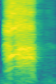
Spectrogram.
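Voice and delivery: shrill high yelp of a birthing deer; high birth cry. Acted. Preacher crying out as the deer gives birth. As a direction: let out a sudden high cry.

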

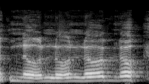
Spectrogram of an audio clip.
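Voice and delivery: loud laughing fit, no's squeezed through; helpless laughter. Real, not acted. Reactor cracking up at the video, helpless real laughter. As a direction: crack up, high and loud, barely getting words out.

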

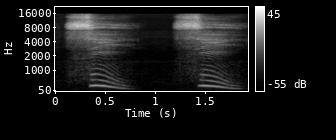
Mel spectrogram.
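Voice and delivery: シー with a drawn-out s, lips stretched wide; lips pulled sideways. Shown as a demonstration. Teacher models the s sound for learners, シー with lips spread. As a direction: stretch the mouth sideways on a long シー. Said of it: "口を横に引っ張って".

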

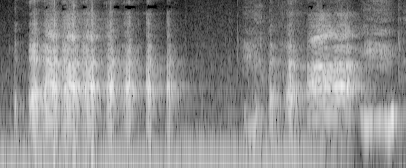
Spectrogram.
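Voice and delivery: loud real burst of laughter; loud hearty laugh. Real, not acted. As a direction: crack up out loud. Laughing at game dialogue.

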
